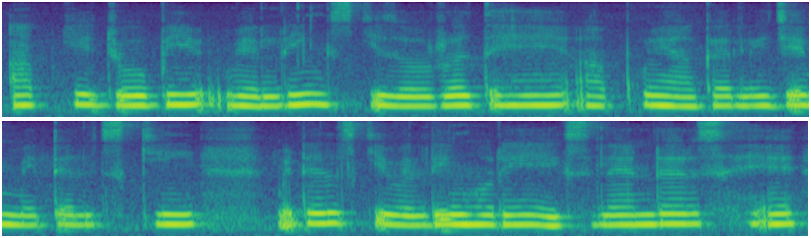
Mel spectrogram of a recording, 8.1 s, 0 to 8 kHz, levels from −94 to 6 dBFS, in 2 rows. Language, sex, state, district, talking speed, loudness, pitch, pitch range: Hindi, female, Punjab, Pathankot, 165 wpm, -13 LUFS, 215 Hz, 205-225 Hz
